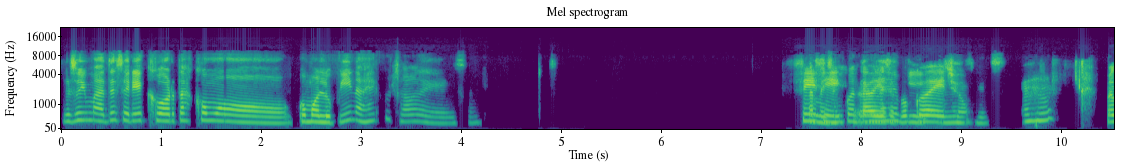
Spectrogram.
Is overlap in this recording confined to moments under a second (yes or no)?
no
